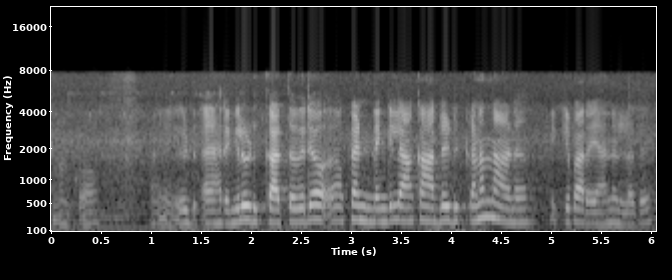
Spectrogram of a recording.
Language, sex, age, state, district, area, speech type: Malayalam, female, 45-60, Kerala, Malappuram, rural, spontaneous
